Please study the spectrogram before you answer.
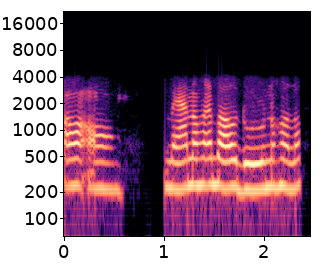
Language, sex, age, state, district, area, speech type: Assamese, female, 30-45, Assam, Lakhimpur, rural, conversation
